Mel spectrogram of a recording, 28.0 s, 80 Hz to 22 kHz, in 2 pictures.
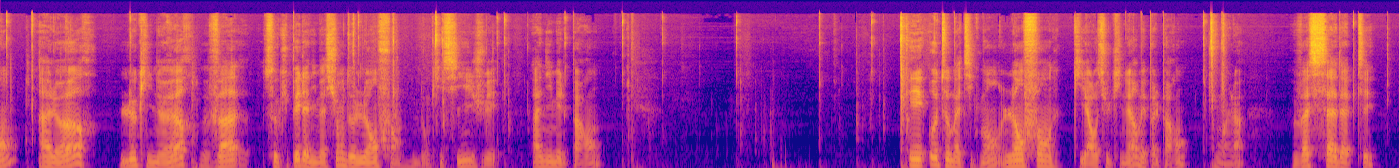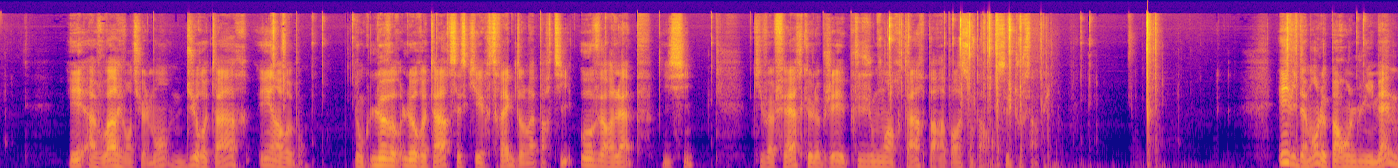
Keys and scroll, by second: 4.2 p, 8.8 n, 11.9 KP_0, 16.5 KP_0, 22.7 KP_1, 23.4 KP_1, 23.5 KP_0, 23.7 KP_0, 23.9 KP_Enter, 25.3 KP_0, 26.7 KP_0.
